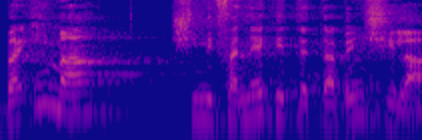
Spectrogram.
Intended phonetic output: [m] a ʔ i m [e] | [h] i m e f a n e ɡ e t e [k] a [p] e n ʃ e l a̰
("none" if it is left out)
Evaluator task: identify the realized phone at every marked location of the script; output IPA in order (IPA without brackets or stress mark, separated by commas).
b, a, ʃ, t, b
